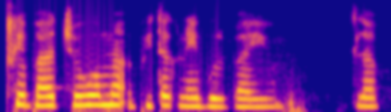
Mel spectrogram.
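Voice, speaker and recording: Teen girl vlogger, emphatic storytime retelling, slightly high, dull dry home recording. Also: steady tone, normal speed, no room sound. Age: teens. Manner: chatty, emphatic retelling with frequent restarts. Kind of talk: casual storytime vlog.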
